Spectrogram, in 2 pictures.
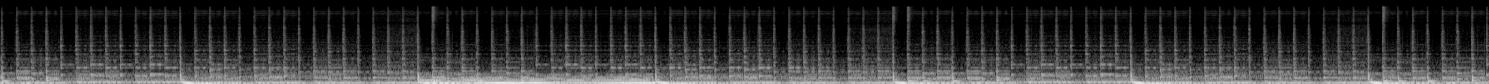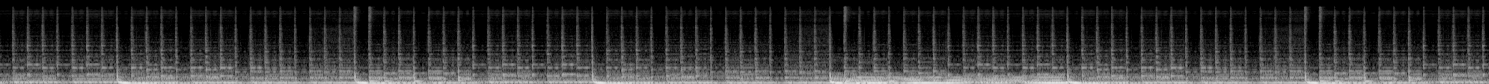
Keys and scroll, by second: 0.1 ctrl+t, 9.2 ctrl+u, 19.1 ctrl+t.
